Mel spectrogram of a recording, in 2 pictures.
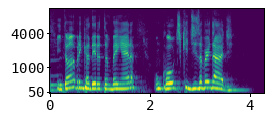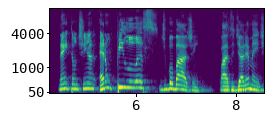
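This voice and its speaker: A man speaks at a fairly slow pace with very wide pitch swings. Room echo is audible. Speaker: clown and theatre actor. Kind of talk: interview.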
